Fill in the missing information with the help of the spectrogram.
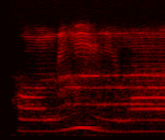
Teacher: bertemu Alif dibaca panjang namanya Mad thiii ill Qi nahli kasroh lamnya kan kasroh ya di bawah ketemu dengan ya mati jadi panjang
